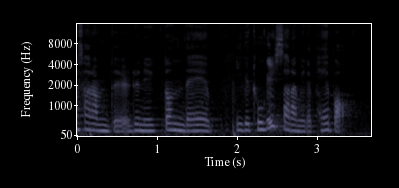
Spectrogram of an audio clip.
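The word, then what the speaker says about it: Weber: 베버 이거는 독일어에서는 얘를 W를 V 발음을 한다네. 그래서 ver 뭐 이렇게 발음을 한대요.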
